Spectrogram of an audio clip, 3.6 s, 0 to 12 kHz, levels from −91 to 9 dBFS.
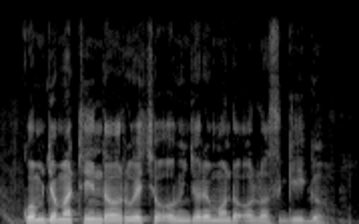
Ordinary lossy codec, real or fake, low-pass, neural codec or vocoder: none; real; 10.8 kHz; none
